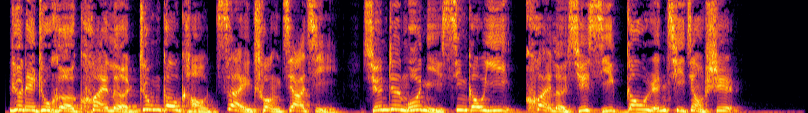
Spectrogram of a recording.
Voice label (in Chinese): 男 祝贺词; 热烈祝贺快乐学习中高考再创佳绩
